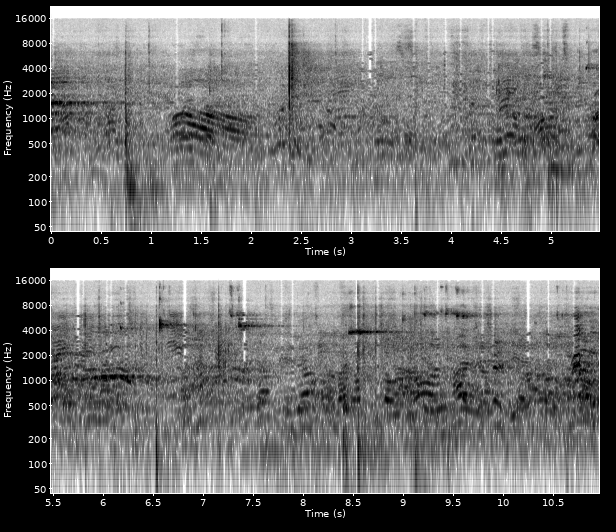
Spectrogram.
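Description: A futsal ball being kicked and bouncing on a sports-hall floor, several sharp knocks a second or more apart, with indistinct shouting from the players.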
